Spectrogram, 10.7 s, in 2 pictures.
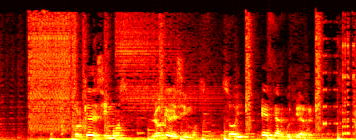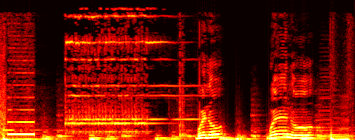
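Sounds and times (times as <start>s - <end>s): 
speech: 1.1s - 7.2s, 8.3s - 10.2s
telephone ringing: 5.4s - 8.4s.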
